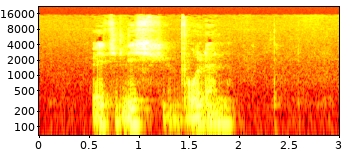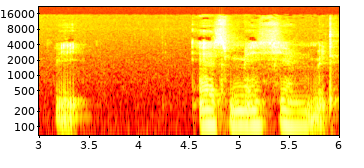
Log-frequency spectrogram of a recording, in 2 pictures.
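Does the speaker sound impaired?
Yes: cerebral palsy; cerebral palsy from birth.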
